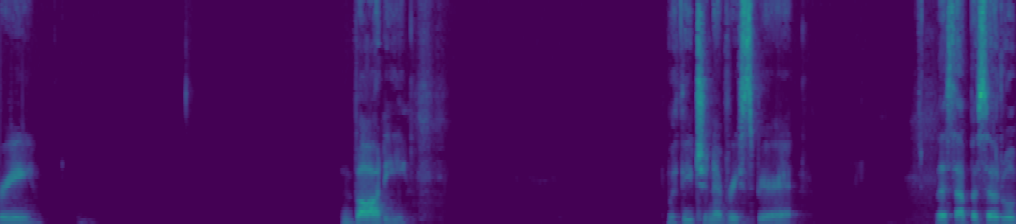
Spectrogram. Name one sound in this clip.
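A young woman speaks close into a microphone, in short phrases with pauses.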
